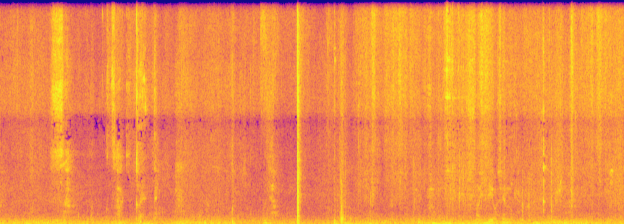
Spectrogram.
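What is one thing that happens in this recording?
Things knock and clatter as a man handles gear.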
